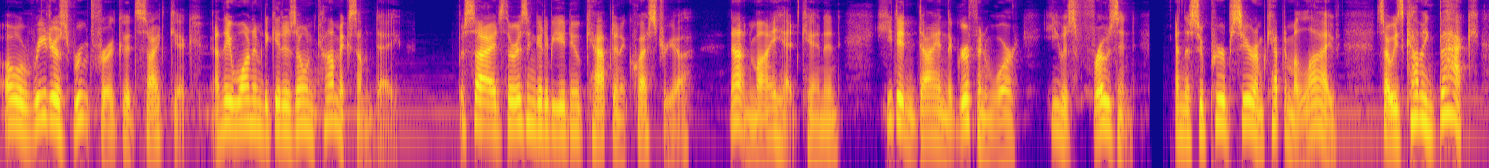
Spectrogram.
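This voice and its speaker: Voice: mid-range voice, sing-song, fairly quick, a bit bright, faint music behind, voice pushed up. A narrator voicing a precocious young pony colt, earnest and cheeky, chatting eagerly in a matter-of-fact way for a story reading. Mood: bright, chatty.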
